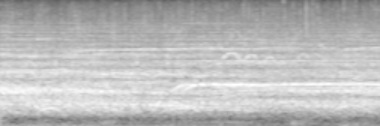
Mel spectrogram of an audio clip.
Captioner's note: cheers and applause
